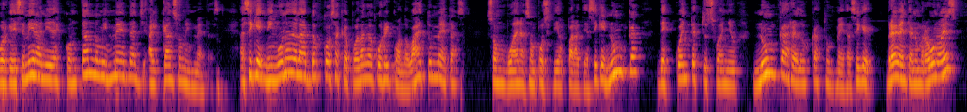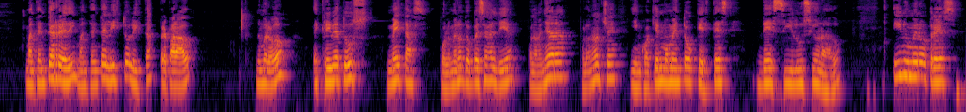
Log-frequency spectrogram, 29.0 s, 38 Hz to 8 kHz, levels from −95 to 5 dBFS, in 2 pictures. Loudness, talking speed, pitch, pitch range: -25 LUFS, 165 wpm, 160 Hz, 145-190 Hz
